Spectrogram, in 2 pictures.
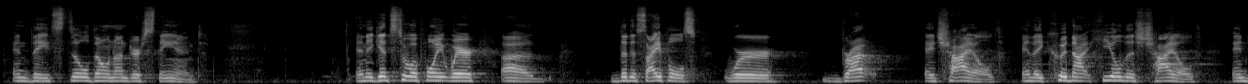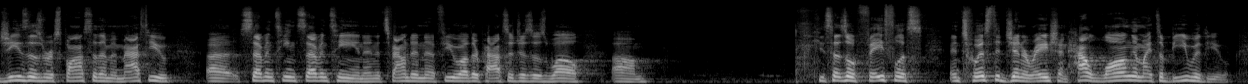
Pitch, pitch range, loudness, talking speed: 155 Hz, 140-170 Hz, -25 LUFS, 150 wpm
